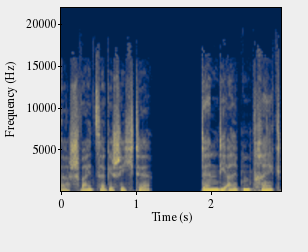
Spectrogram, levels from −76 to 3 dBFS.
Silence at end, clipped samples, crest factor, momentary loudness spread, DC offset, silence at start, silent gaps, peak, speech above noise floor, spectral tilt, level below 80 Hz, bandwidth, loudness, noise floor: 0 s; under 0.1%; 14 dB; 9 LU; under 0.1%; 0 s; 1.23-1.83 s; -4 dBFS; over 73 dB; -4 dB/octave; -54 dBFS; 17.5 kHz; -17 LUFS; under -90 dBFS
